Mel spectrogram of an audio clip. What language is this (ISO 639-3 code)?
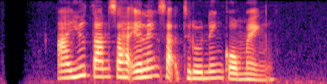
jav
